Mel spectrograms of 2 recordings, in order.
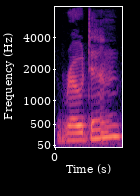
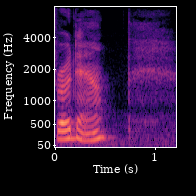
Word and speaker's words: Rodin: anyway wrote down it's it's r-o-d-i-n Maybe Might pronounce it Rhoden but it's pronounced row down um made this tiny little figurine and I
